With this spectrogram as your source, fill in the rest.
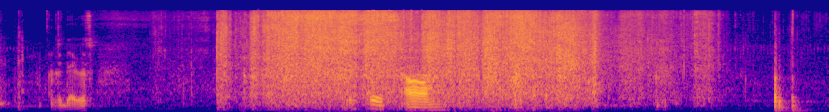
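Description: A plastic bag rustles and crinkles loudly close by.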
